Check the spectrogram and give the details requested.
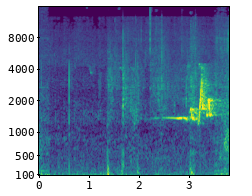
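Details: Japanese bush warbler singing in the Gotjawal forest of Gyorae Natural Recreation Forest on Jeju, South Korea: a long, steady whistled note, then a quick rising-and-falling flourish near the end. Faint forest ambience around it.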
